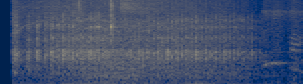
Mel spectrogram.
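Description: A vehicle engine running steadily with a low rumble, fading out near the end.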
